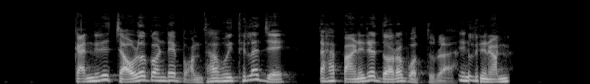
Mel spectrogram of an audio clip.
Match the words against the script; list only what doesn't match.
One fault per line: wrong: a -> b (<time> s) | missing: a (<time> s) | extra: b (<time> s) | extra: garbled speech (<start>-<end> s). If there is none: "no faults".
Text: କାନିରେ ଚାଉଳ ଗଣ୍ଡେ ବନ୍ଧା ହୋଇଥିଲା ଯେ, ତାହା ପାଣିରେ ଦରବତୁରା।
extra: garbled speech (4.6-5.1 s)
